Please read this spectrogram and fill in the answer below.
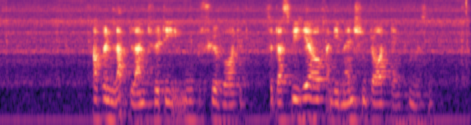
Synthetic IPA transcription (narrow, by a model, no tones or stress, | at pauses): ʔaʊxɪnlaplantv̥ɪɐt̚d̥iːḛʔuːbəfyːɐvɔɐtʰət | z̥odasv̥iːɐɦiːɐaʊfa̰ndiːmɛnʃn̩dɔɐt̚d̥ɛŋkŋ̩mʏsn̩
